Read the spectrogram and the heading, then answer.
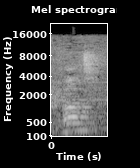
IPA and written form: kʌt (cut)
